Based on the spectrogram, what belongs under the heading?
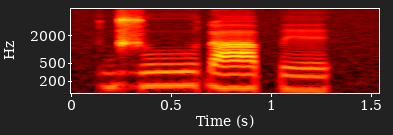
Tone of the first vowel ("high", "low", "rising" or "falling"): high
